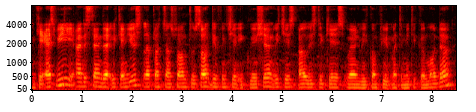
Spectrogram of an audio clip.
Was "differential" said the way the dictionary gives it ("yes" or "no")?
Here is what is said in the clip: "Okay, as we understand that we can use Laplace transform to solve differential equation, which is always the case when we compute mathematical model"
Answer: no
